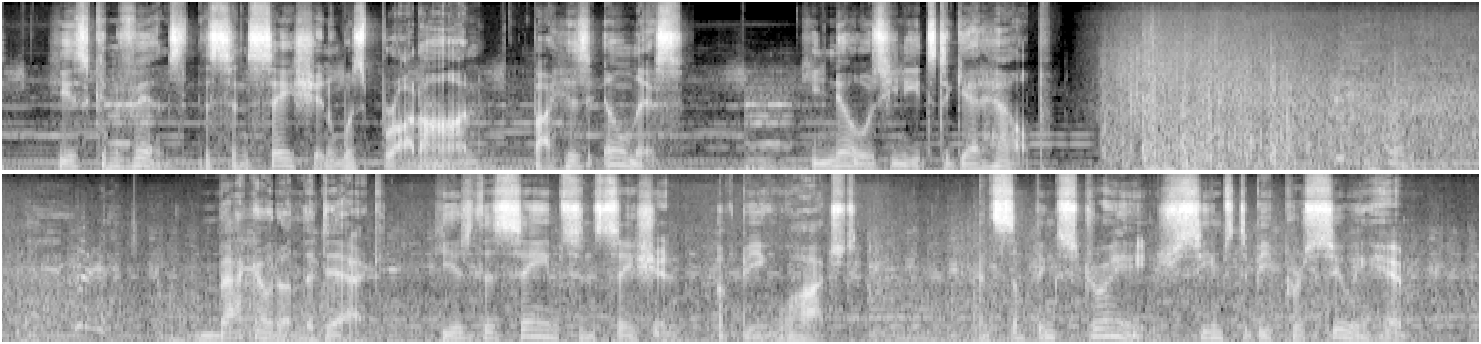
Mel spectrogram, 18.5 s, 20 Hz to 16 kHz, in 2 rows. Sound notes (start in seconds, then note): 6.8 thunder booming; 8.0 coughing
